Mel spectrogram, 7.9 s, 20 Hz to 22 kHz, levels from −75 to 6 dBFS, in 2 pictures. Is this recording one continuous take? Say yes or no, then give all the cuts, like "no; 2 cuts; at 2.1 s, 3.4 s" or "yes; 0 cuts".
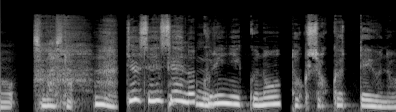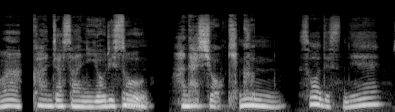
yes; 0 cuts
